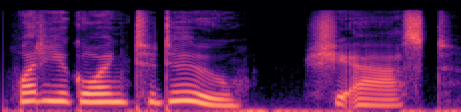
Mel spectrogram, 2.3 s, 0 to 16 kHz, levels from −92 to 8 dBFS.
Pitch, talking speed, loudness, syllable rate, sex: 220 Hz, 210 wpm, -16 LUFS, 5.5 syllables/s, female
